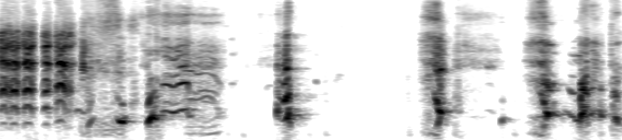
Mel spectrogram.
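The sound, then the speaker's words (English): A person imitates a goat's bleat during a Spanish class skit, giving several wavering, nasal voiced bleats in bursts separated by short pauses. “we open the box and the goat, there was no goat, but the goat is supposed to bleat. So I was the goat. Yes. So in the middle of Spanish class, I pop out with”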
